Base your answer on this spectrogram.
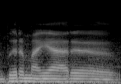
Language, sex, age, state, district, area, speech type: Bodo, female, 45-60, Assam, Udalguri, urban, spontaneous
